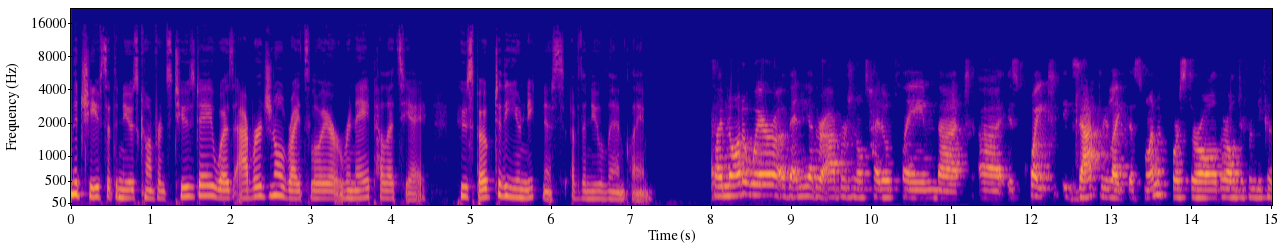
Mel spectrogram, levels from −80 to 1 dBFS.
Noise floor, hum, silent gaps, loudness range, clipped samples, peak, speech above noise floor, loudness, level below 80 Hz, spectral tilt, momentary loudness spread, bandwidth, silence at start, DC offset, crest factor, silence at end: -75 dBFS; none; none; 5 LU; under 0.1%; -6 dBFS; 50 dB; -25 LUFS; -60 dBFS; -5.5 dB/octave; 13 LU; 15.5 kHz; 0 s; under 0.1%; 18 dB; 0 s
